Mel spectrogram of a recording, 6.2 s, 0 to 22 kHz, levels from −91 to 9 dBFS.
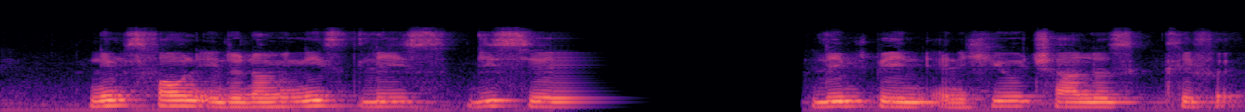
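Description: From 2.77 s to about 4.03 s there's a long network dropout, likely a run of lost packets. The receiver stretches the last sound into a fading buzz, then goes quiet for about 0.83 s, and the speech picks up again with about 1.2 s simply gone.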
